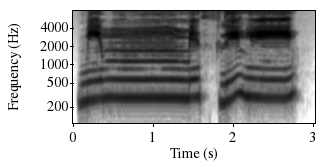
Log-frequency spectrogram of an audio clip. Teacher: ہا پہ کھڑی زیر ہے تو 2 حرکات ہم اس کو اینڈ پہ کھینچیں گے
